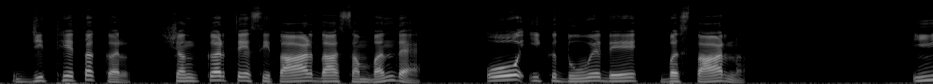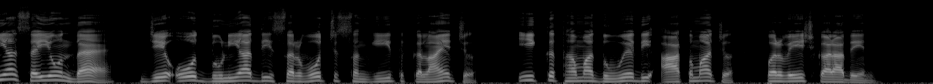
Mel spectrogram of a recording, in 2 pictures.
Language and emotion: Dogri, neutral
